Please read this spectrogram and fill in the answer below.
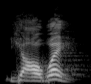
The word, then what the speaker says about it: Yahweh: So we said, it's Yahweh. This is how you say it in Hebrew Yahweh. But this is how we're going to say it in English Yahovah.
